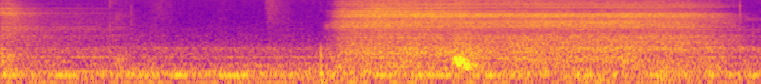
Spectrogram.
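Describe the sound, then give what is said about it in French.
A long, steady exhale is breathed out during a guided breathing exercise. After a quiet start it becomes a loud, airy hiss that lasts about four seconds before easing off. “aller jusqu'au bout de l'expire.”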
